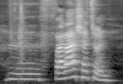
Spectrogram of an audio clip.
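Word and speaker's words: فراشة: Et on va trouver le mot farashatun. Farashatun. Fa. Avec fatha, ça fait fa. Ra avec alif pour prononcer ra.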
